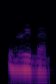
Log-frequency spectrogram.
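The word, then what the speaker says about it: women: is very important और इसको आज के बाद से उच्चारण करेंगे वीमेन ओके आप समझ रहे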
